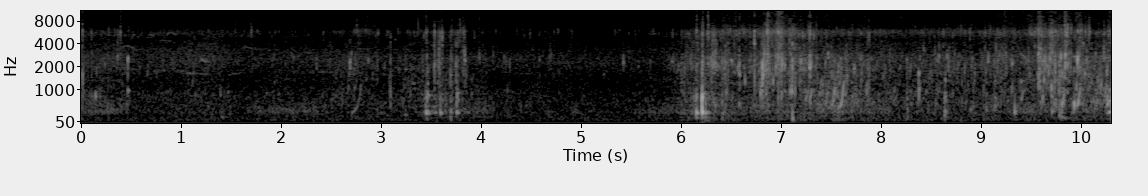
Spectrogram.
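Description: Hands groping and splashing in shallow muddy water: faint wet sloshing and squelching. It is nearly silent for the first half, and irregular splashes start about six seconds in.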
